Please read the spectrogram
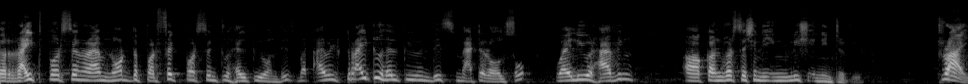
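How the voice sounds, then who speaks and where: A man at a high pitch and a very fast pace, with lively intonation. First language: Bengali. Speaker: instructor. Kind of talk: online class session. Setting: video call. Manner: halting.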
